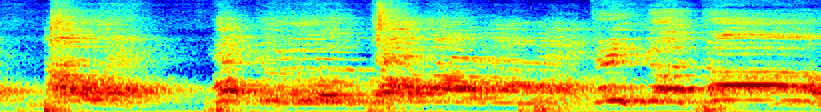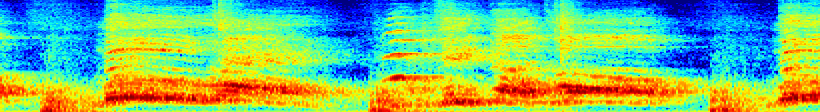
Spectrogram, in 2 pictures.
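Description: Polynesian dance troupe shouting a chant together in short, forceful phrases, broken by several heavy thumps.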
